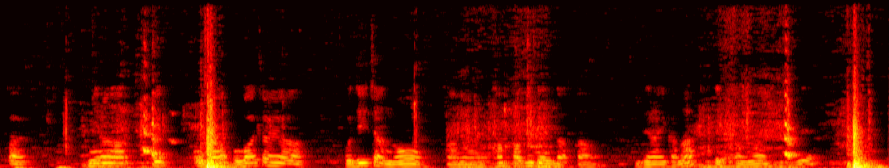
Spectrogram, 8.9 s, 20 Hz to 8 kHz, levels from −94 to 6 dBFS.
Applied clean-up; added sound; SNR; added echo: classical method WPE with log-MMSE.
